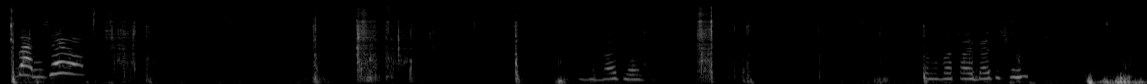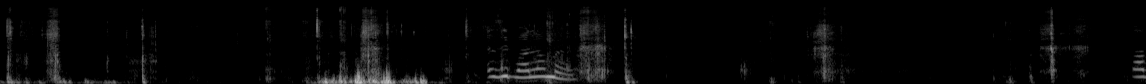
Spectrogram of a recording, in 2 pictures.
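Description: A hoe chops into the ground.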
